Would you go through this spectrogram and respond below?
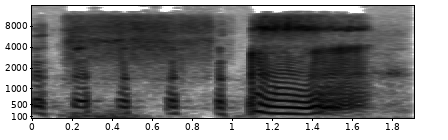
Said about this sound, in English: Vague sounds of me farting.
